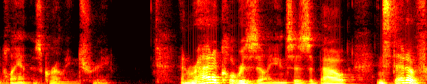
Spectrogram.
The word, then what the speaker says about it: radicle: Radical in this case isn't about being extreme. It's about taking inspiration from the natural world. In botany, r a d i c l e, radical, pronounced the same way, refers to the the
